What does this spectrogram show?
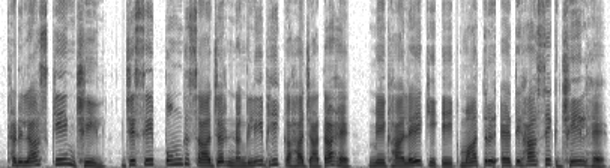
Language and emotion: Hindi, neutral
